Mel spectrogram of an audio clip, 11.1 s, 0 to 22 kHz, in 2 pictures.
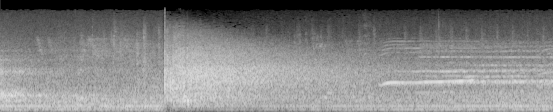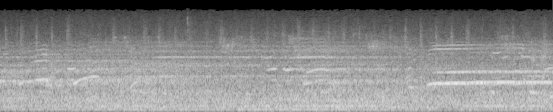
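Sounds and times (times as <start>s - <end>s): starting gun crack with echo: 1.6s - 3.5s.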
